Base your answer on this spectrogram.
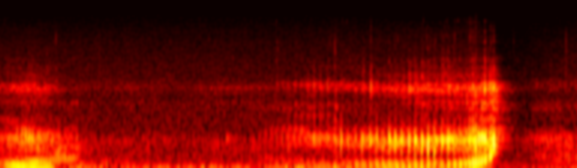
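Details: Singing male humpback whale at Moorea: a low grunt, then a building pulsed rasping moan that swells in loudness and cuts off abruptly.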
